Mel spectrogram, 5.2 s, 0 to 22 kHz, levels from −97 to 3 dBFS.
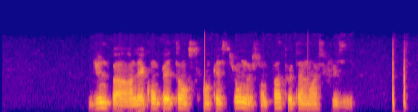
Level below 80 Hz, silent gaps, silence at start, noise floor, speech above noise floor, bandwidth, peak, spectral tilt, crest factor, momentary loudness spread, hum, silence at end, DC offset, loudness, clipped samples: -58 dBFS; none; 1.1 s; -73 dBFS; 55 dB; 6.8 kHz; -2 dBFS; -6.5 dB/octave; 16 dB; 15 LU; none; 0.15 s; under 0.1%; -18 LUFS; under 0.1%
